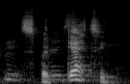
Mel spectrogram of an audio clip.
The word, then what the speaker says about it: spaghetti: Listen to me. Spaghetti. 3. Spaghetti.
